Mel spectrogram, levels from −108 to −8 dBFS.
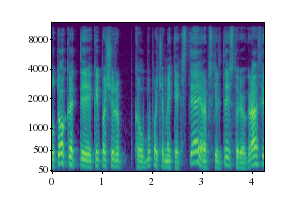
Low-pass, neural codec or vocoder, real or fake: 10.8 kHz; none; real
